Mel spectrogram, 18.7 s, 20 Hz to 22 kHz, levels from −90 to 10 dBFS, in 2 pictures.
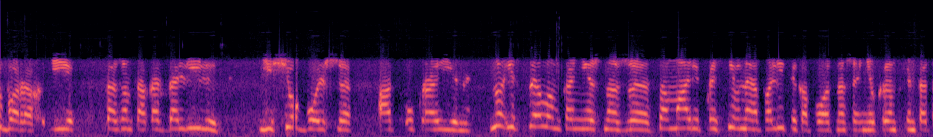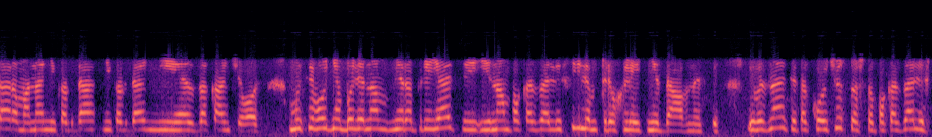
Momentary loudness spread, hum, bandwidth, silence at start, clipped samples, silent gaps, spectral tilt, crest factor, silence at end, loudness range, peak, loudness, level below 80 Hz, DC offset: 4 LU; none; 4.4 kHz; 0 s; under 0.1%; none; -6 dB/octave; 16 dB; 0.05 s; 1 LU; -4 dBFS; -19 LUFS; -58 dBFS; under 0.1%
